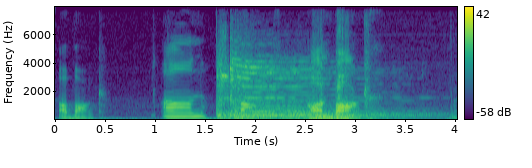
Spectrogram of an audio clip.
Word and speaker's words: en banc: Almost as much as I like en banc. En banc. En banc. It's two words. It's just fun to say. It's 2 words. And it's spelled B-A-N-K. Q. C. C. En banc. Yeah. Not bong.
